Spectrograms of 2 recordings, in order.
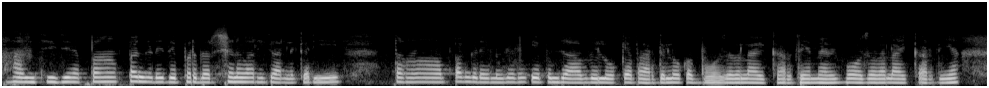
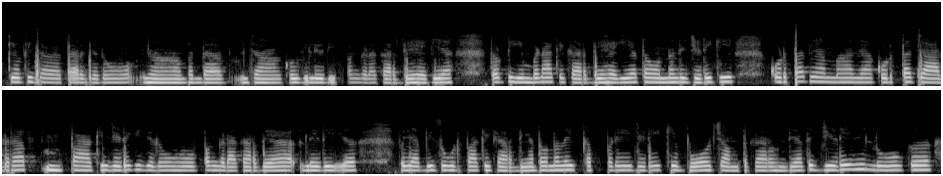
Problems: none marked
